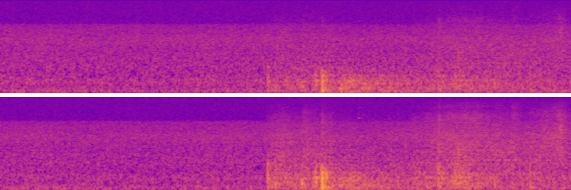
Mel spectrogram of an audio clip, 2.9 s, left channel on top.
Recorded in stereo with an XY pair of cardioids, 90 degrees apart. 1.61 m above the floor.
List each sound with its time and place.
1.3 s a zipper: 65° right, 1.4 m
